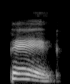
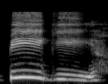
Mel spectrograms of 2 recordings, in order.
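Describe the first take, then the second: First: The vowel is said in an English-like way. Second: The vowel is said in a Portuguese-like way. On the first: This is the model for children to copy. The speaker calls it right. "a pronúncia correta não é assim, né? É peg" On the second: This is how children hear it from others. The speaker calls it wrong. "eles vão ouvir gente falando pig"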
